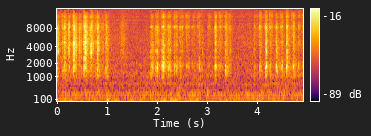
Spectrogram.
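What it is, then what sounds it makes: Scratch-art paper being scratched. A wooden stylus scratches lines into a black coated sheet of scratch-art paper near a drawing of a car. The result is quiet bursts of dry, bright scratching in quick strokes, with short pauses between them, over a faint low hum.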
